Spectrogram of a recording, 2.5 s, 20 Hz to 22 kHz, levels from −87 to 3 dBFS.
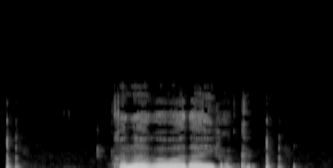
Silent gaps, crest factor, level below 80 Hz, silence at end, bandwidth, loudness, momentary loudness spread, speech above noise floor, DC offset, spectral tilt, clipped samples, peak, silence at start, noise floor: none; 18 dB; -56 dBFS; 0.45 s; 9.2 kHz; -20 LUFS; 21 LU; 55 dB; under 0.1%; -8.5 dB/octave; under 0.1%; -4 dBFS; 0.05 s; -76 dBFS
